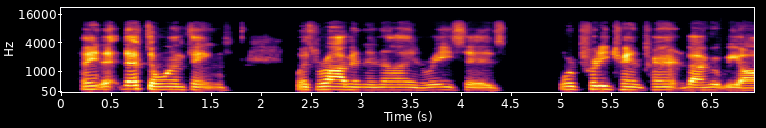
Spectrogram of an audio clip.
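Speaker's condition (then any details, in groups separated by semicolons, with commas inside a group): Cerebral palsy; from birth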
